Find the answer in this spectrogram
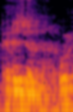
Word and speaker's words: persona: 그 영어의 person이 라틴어로는 그 persona라고 써서 페르조나라고 읽습니다. 그 라틴어의 페르조나는 연극에서 그 배우에게 주어진 배역을 의미하거나 또 때에 따라서는 연극 배우가 쓰는 가면을 의미하기도 합니다.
